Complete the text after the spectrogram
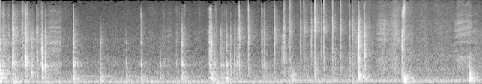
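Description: A screwdriver scrapes and clicks as a screw is tightened.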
